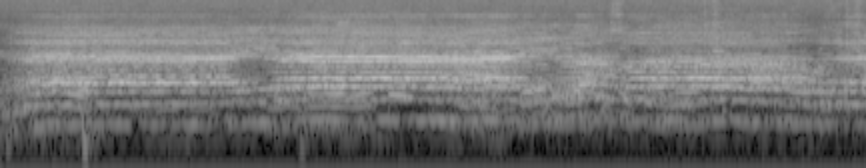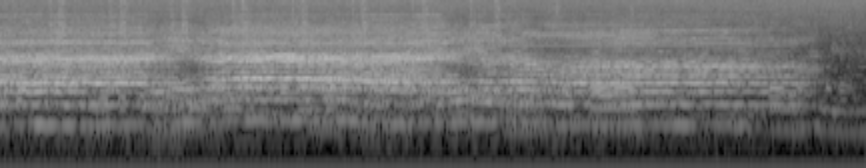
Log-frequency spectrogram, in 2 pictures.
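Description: A group of voices chanting an Islamic devotional prayer in unison, held in drawn-out phrases of a couple of seconds each with short breaks between them.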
